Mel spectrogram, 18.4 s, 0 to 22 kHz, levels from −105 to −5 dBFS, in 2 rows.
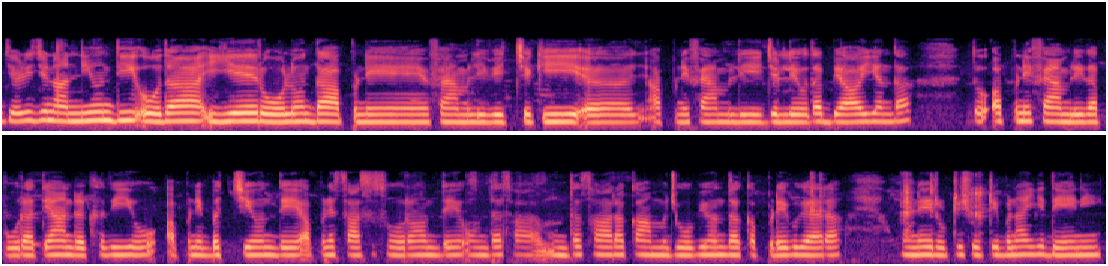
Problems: none marked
